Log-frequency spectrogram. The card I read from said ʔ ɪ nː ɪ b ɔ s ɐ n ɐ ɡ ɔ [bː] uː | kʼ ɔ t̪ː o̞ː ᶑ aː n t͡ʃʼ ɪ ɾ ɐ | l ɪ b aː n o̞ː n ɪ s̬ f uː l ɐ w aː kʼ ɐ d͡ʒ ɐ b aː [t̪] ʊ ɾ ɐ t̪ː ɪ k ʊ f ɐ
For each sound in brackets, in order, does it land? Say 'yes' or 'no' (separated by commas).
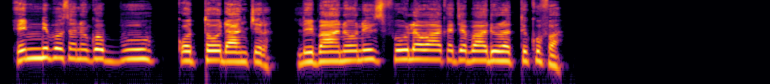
yes, no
